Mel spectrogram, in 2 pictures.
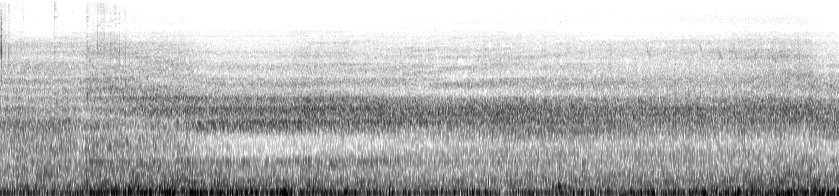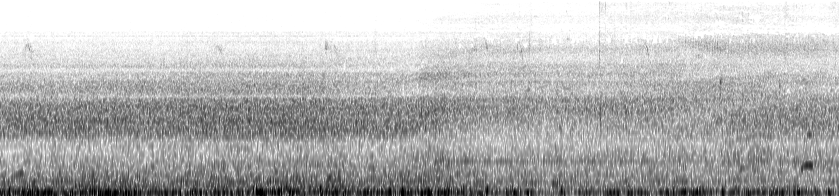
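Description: Steady low engine rumble mixed with wind noise on the microphone, unbroken throughout.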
